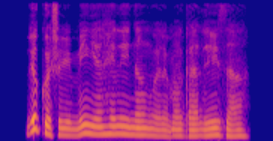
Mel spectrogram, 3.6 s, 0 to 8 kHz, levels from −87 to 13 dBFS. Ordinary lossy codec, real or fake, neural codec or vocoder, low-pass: none; fake; codec, 16 kHz in and 24 kHz out, 0.4 kbps, LongCat-Audio-Codec, two codebook decoder; 7.2 kHz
